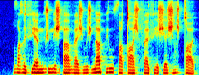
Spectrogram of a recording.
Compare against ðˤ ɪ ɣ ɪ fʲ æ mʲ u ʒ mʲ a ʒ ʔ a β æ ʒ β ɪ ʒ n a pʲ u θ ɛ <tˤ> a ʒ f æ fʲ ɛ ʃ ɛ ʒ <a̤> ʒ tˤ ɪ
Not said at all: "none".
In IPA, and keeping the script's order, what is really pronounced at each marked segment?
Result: tˤ, a̤

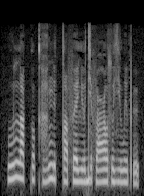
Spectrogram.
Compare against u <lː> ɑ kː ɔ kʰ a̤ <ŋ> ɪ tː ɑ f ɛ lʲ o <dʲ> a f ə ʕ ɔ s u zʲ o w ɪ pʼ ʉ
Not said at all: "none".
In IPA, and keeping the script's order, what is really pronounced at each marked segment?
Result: lː, ŋ, dʲ

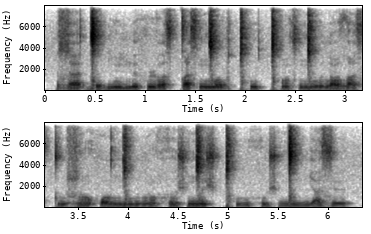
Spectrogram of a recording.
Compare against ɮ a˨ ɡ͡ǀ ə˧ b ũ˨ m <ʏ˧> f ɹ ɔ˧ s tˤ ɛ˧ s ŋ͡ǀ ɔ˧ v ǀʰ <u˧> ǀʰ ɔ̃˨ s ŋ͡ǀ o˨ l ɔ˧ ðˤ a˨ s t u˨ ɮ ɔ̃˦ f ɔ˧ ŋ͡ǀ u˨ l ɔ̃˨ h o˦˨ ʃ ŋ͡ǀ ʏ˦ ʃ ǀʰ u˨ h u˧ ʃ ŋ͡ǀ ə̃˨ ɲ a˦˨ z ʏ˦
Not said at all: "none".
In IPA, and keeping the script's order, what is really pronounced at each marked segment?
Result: ʏ˧, u˧

